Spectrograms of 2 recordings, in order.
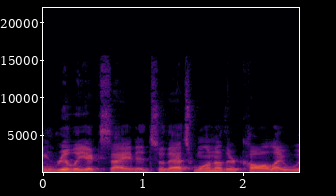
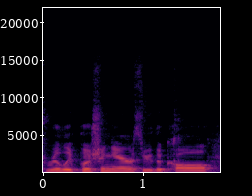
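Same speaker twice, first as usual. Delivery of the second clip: usual speaking voice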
